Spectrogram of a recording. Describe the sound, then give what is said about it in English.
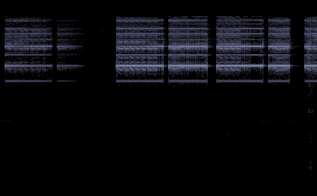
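A remote-controlled device set to beep mode gives off a faint, high electronic tone. The tone comes in several long pulses of uneven length, broken by short gaps, with no one talking. “I'm going to put it on beep mode really quick. And there.”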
